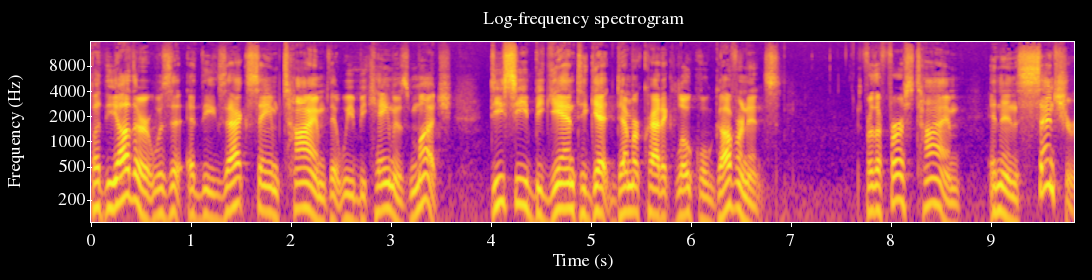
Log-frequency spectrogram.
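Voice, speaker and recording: This man's fairly high voice carries vocal fry and swings very widely in pitch at a moderate pace, recorded very cleanly against a silent background. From Baltimore. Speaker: history professor and author. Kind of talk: live talk with audience.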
